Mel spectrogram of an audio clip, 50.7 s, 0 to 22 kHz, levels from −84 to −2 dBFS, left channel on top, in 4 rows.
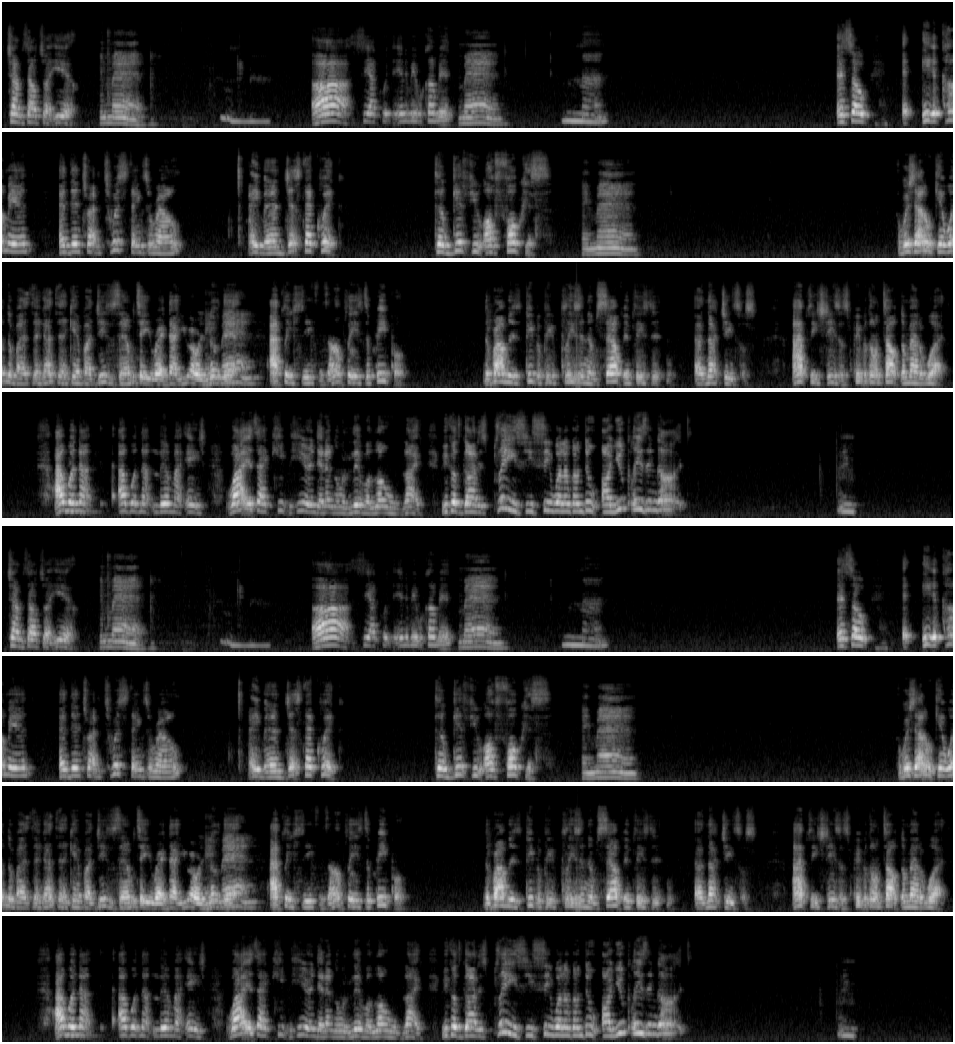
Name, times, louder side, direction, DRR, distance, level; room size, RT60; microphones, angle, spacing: voice 1, 0.1-1.0 4.1-6.0 11.1-13.1 13.4-15.1 16.0-17.1 18.5-20.0 24.6-28.5 28.9-30.7 31.8-34.1 34.6-35.4 35.9-37.9 38.6-39.2 39.6-40.7 41.0-43.6 43.9-47.1, right 1 dB, 65° left, 1.5 m, -27 dB
voice 2, 1.3-2.1 6.1-6.8 20.4-21.2 28.1-28.8, equal, 5° right, 0.5 m, -35 dB
voice 3, 2.9-3.6 7.5-8.1 38.8-39.0 49.2-49.4, left 2 dB, 45° left, 0.8 m, -41 dB
5.0 x 2.1 x 2.5 m
head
